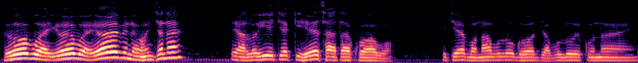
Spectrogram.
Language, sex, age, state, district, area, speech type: Assamese, male, 60+, Assam, Golaghat, urban, spontaneous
